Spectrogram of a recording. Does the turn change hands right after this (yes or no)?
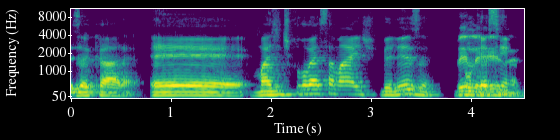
no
